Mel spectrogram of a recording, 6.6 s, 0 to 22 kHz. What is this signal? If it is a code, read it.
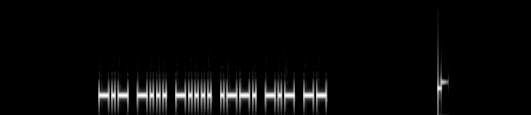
Morse code, heard as a keyed tone, about 32 wpm, 700 Hz. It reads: KB6PKM
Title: USA Call Signs - 2x Character Spacing - 30wpm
